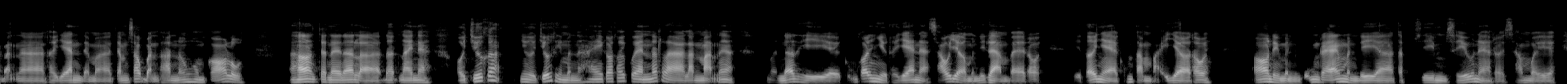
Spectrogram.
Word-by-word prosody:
bạn, - - -5
à, 85 -1 0
thời 90 -2 -5
gian 95 0 +2
để 80 - -5
mà 80 0 -4
chăm 90 +3 -3
sóc 130 +5 0
bản - - -2
thân 95 -1 -3
nó 100 - -3
cũng 120 - -4
hông 110 -3 -4
có - - +2
luôn. - - 0 0.5
Đó, 115 +4 +8
cho 115 - +1
nên 105 -1 +3
á 110 +1 +5
là 85 -6 +2
đợt 100 -1 -4
này 95 -1 +2
nè 100 -1 +1 0.3
hồi - - -2
trước 155 +6 +2
á 190 -1 +3 0.2
như 125 - -4
hồi 105 - 0
trước 95 - +2
thì 125 - -3
mình 100 -2 -2
hay 120 +5 -3
có 140 - 0
thói 150 +2 -3
quen 120 -5 +1
rất 150 - 0
là 95 -1 +4
lành 95 +1 -1
mạnh 90 -3 +2
nha, - - 0 0.3
mình 95 -2 -7
á - - +3
thì, 90 -5 -1
ờ, 85 - +1
cũng - - -15
có 135 - +1
nhiều 140 -4 +1
thời 90 - -11
gian 105 +2 +2
nè, 90 - +1
6:00 - - +1
mình 85 0 -4
đi 95 - -4
làm 80 -5 +4
về 85 0 -1
rồi, 80 0 -3 0.3
thì - - -11
tới - - +3
nhà 80 0 +3
cũng 120 - -9
tầm 85 -6 -2
7:00 85 +2 +1
thôi. 105 +1 +1 0.5
Đó, 130 - +5
thì 105 - +1
mình 85 -2 -1
cũng 115 - -2
ráng 110 +4 +5
mình 90 - -1
đi, 95 +1 +2
a, 90 -1 0
tập - - -8 0.2
gym 100 -1 -3
một 90 - -1
xíu 95 +9 -2
nè, 120 -11 -1
rồi 75 0 -9
xong 95 +3 -9
rồi, 85 -1 -3
ờ, 85 - -4
95 Hz, 305 wpm, -27 LUFS, 85-115 Hz, 0.5 s, Đó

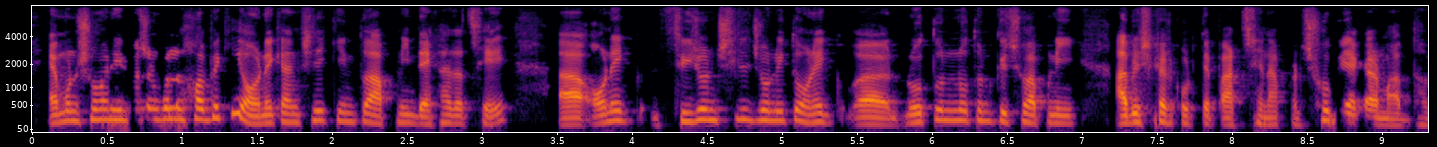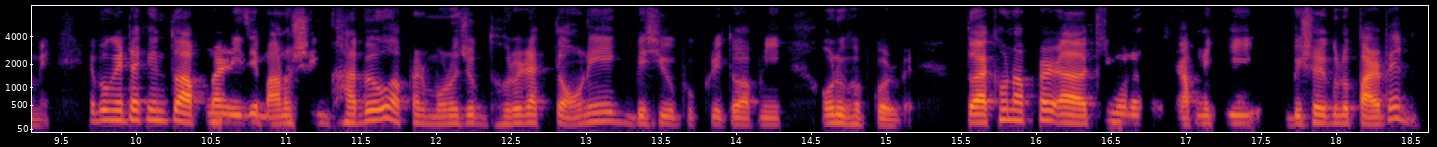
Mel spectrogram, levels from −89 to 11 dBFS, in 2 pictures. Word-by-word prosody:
এমন 180 +5 0
সময় 205 0 0
নির্বাচন 205 +2 -3
করলে 215 0 +2
হবে 215 +2 +4
কি? 325 - 0
অনেকাংশেই 155 +6 -1
কিন্তু 165 -2 -6
আপনি 150 +2 -8
দেখা 140 +3 0
যাচ্ছে 140 - -3 0.5
আ - - +7 0.2
অনেক 185 +5 +1 0.3
সৃজনশীল 200 +4 -1
জনিত 185 -1 -1
অনেক 160 0 0 0.2
আ - - +7 0.3
নতুন, 160 +6 0
নতুন 185 -1 -3
কিছু 170 0 -2
আপনি 145 0 -4 0.4
আবিষ্কার 150 +1 +4
করতে 140 - -3
পারছেন 120 +2 -1
আপনার 120 -1 -14
ছবি 195 -1 -2
আঁকার 130 -2 +2
মাধ্যমে। 105 0 -8 0.3
এবং 195 - 0
এটা 200 - +3
কিন্তু 190 0 0
আপনার 160 0 +1
নিজে 150 +2 -1
মানসিকভাবেও 145 - 0
আপনার 145 -2 -6
মনোযোগ 140 +2 -3
ধরে 130 +3 -1
রাখতে 150 0 -3
অনেক 170 +4 -2 0.2
বেশি 135 +1 -4
উপকৃত 125 0 -11
আপনি 120 - -8 0.4
অনুভব 140 -3 0
করবেন। 475 - -3 0.3
তো - - +3
এখন 205 +7 -2
আপনার 190 +1 +2
আ - - +9 0.2
কি - - -22
মনে 155 -1 -1
হচ্ছে - - -30
আপনি 140 +3 -5
কি 290 - -2 0.4
বিষয়গুলো 145 +1 +1
পারবেন? 200 - +5
155 Hz, 175 wpm, -25 LUFS, 140-190 Hz, 0.5 s, আ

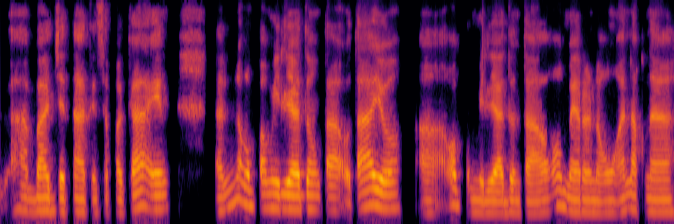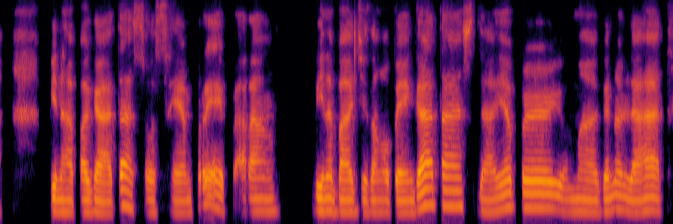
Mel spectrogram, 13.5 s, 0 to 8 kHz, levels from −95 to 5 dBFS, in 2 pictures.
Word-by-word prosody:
ah, 130 -2 -3
budget 125 0 +2
natin 120 -1 0
sa - - -6
pagkain 140 +4 +2 0.4
lalo 125 +2 -4
na 235 - -1
kung 170 -2 -1
pamilyadong 145 -1 +4
tao 130 -1 0
tayo, 155 -3 +4 0.2
ah, 110 -1 -5
ako 180 -1 -2
pamilyadong 110 -1 +1
tao 105 +1 +1
ko - - -4
meron 115 -5 +1
akong 110 0 -3
anak 140 +1 -1
na 120 -2 +1 0.7
pinapagatas 115 +5 +1
o 115 - -3
siyempre 110 0 -2
parang 120 -1 -4 0.4
bina-budgetan 115 -2 0
ko 115 - -3
pa 110 0 0
yung 110 0 -3
gatas, 170 -2 +2
diaper, 150 +5 0
yung 120 - -9
mga 115 -1 -3
ganon 135 +1 -1
lahat. 120 +3 +2
120 Hz, 150 wpm, -24 LUFS, 115-145 Hz, 0.7 s, pamilyadong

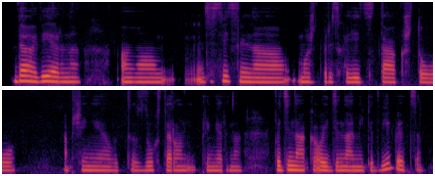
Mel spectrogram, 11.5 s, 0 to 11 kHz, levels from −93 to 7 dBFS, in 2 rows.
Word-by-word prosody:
Да, 205 -1 +7
верно. 175 -2 +5 0.5
Э, - - +1
м, 170 0 +1 0.4
действительно 170 -3 0
может 175 -3 -2
происходить 170 -1 -3
так, 165 -1 -1
что 155 0 -3 0.6
общение 160 -2 -3
вот, 150 -1 -7
с 155 -1 -5
2 160 +1 -3
сторон 155 0 -2
примерно 155 0 -4 0.4
в 175 - -2
одинаковой 160 -1 +4
динамике 150 0 -1
двигается. 175 0 -1
165 Hz, 100 wpm, -36 LUFS, 155-175 Hz, 0.6 s, Да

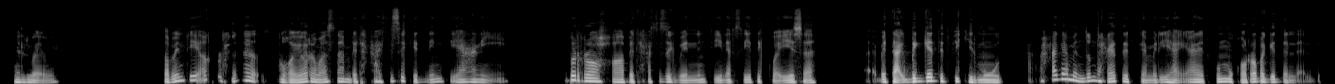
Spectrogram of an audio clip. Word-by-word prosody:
حلو 105 -2 +1
أوي. 80 - -7 1.1
طَب - - +2
أنتِ 175 +5 +1
إيه 195 - 0
أكتر 170 - -7
حاجة 160 +2 -2 0.2
صغيرة 110 +5 +3
مثلًا 125 +2 0
بتحسسِك 130 - -4
إن 110 0 -5
أنتِ 125 +4 -4
يعني 110 -3 -3 0.6
بالراحة، 145 - +3
بتحسسِك 115 +2 -2
بإن 95 -1 -2
أنتِ 105 -1 -4
نفسيتِك 100 +2 -2
كويسة، 95 +3 +1 0.6
بت - - +3
بتجدد 140 +5 +4
فيكِ 135 -2 +1
الmood، 105 -2 +3 0.3
ح - - -18
حاجة 230 +3 0
من 175 -10 +3
ضمن 165 +2 0
الحاجات 140 -1 +2
اللي 130 - +3
بتعمليها، 100 +1 0
يعني 115 -1 +1
تكون 125 +5 0
مقربة 125 +1 +3
جدًا 115 -3 -1
لقلبِك. 65 -9 -12
115 Hz, 155 wpm, -24 LUFS, 105-140 Hz, 1.1 s, بتجدد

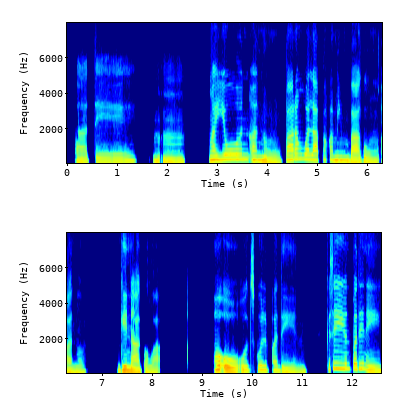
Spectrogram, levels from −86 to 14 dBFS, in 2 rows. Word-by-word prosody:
Dati, 195 +1 -3 0.4
mm. 190 -2 -2 0.5
Ngayon 280 +3 +2
ano, 205 -8 +1
parang 290 +4 +1
wala 265 -3 +1
pa 260 -1 -9
kaming 240 -2 0
bagong 185 +1 0
ano, 165 -2 -3 0.7
ginagawa. 185 -7 +3 1.1
Oo, 240 -3 +7 0.3
old 225 0 -1
school 245 -1 -2
pa 240 0 -5
din. 180 -4 -4 0.4
Kasi 320 +3 +1
'yon 305 0 -3
pa 305 - +4
din, 310 0 -1
eh. 210 -2 +2
215 Hz, 100 wpm, -22 LUFS, 190-255 Hz, 1.1 s, Oo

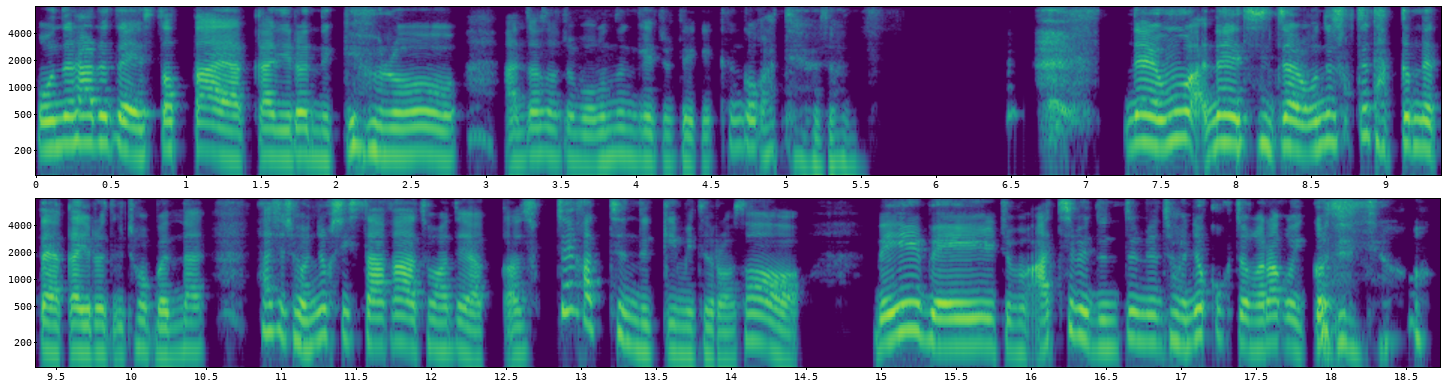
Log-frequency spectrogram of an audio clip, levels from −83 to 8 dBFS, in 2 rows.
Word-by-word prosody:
오늘 220 +3 +4
하루도 240 -1 +3
애썼다.' 195 +2 +2
약간 165 +1 0
이런 175 +1 +1
느낌으로 175 -1 0 0.3
앉아서 175 +4 -4
좀 160 -2 -9
먹는 160 +3 -5
게 155 -1 -4
좀 145 -1 -12
되게 145 -1 -7
큰 215 +3 -12
것 220 - -2
같아요, 160 -7 -11
저는. 140 0 -12 1.8
네. 245 +2 +4
우와 260 +5 +4
네. 240 -1 +5
진짜 225 -2 +3
'오늘 210 +6 +1
숙제 290 +4 -1
다 235 -6 -3
끝냈다.' 215 -7 +1
약간 160 0 +2
이러 155 0 +1
저 155 +3 -7
맨날 155 +3 -2 0.4
사실 260 -3 -3
저녁 210 +3 0
식사가 195 -3 +2
저한테 170 -2 -4
약간 140 +1 -5
숙제 440 - -3
같은 305 - -2
느낌이 155 -2 -6
들어서 150 +7 -3 0.5
매일매일 185 -5 +4
좀 170 -2 -7
아침에 240 -6 +2
눈뜨면 195 +3 -3
저녁 215 +3 0
걱정을 190 -5 -2
하고 190 -2 +1
있거든요. 185 - -3
185 Hz, 315 characters per minute, -15 LUFS, 160-215 Hz, 1.8 s, 네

